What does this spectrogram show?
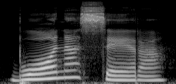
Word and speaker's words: buonasera: Next, we have buonasera. This word has 4 syllables. Buo, na, se, ra. Remember the hard and rolling R in Italian? That's buonasera. Next, we have buonanotte.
